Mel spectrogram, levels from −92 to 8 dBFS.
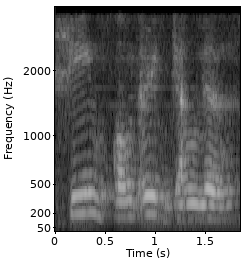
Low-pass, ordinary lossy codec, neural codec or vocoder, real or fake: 3.6 kHz; AAC, 32 kbps; codec, 24 kHz, 0.9 kbps, WavTokenizer, medium music audio release; fake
